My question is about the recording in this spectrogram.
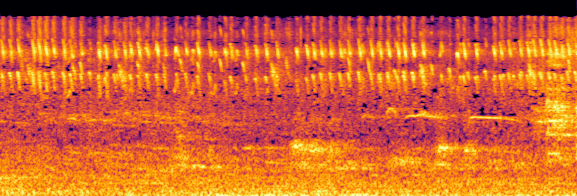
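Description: Outdoor morning ambience: insects trilling steadily in a high, rapid pulse, with faint bird calls over it and a louder call starting near the end.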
